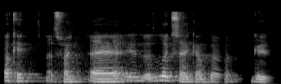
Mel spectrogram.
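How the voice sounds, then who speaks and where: Over a video call picked up by his computer mic, a man hosts a whisky tasting, chatty and explanatory with lots of fillers. His medium-pitched voice is expressive, fairly quick, creaky and darkish, in an echoey room.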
